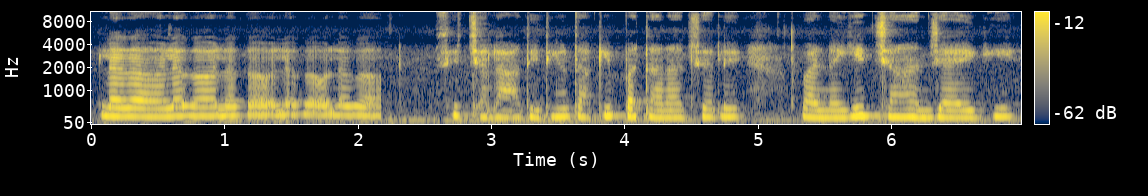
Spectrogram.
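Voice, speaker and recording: A woman's voice: fairly high pitch, gravelly, pushed and bright, a little hiss or hum, full character voice. A woman voicing a scolding, sly older village mother-in-law in a toy doll play, with nagging complaints and mocking chuckles. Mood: scheming hushed.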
